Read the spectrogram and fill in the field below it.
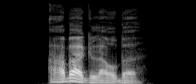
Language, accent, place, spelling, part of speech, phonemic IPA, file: German, Germany, Berlin, Aberglaube, noun, /ˈaːbɐˌɡlaʊ̯bə/, De-Aberglaube.ogg
- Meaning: superstition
